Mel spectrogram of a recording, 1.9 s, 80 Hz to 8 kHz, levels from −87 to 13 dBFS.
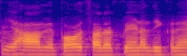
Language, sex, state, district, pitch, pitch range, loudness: Hindi, male, Jharkhand, Ranchi, 150 Hz, 145-155 Hz, -17 LUFS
